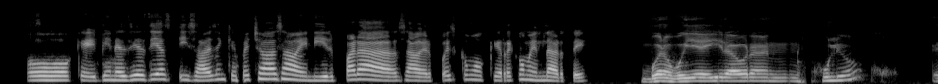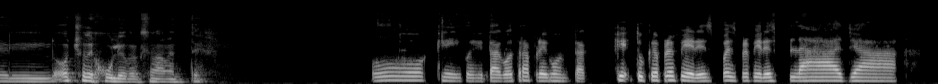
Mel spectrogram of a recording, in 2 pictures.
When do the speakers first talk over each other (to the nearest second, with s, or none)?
none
